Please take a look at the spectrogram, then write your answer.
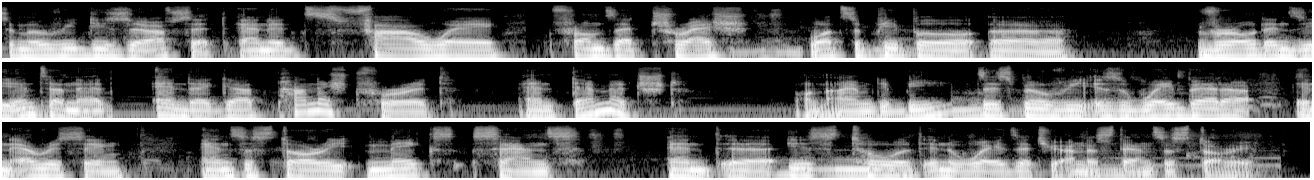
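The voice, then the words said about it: German accent, possibly Bavarian. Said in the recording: “There's a certain element of fun in just listening to a German accent ... Is that a real German accent? ... I think so ... like Bavarian”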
